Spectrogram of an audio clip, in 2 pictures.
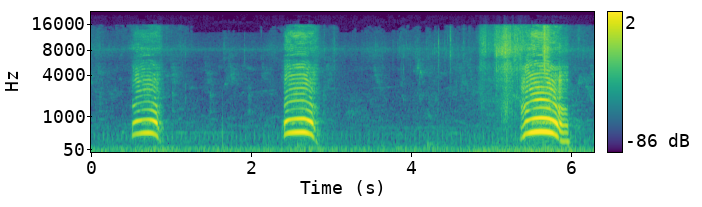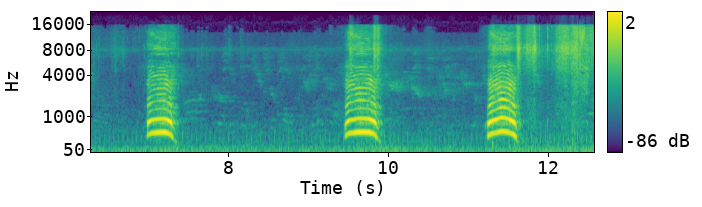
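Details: Goat bleating six times at fairly even intervals of roughly two seconds, each call a short, harmonic-rich, nasal arch that rises and drops, with near-silence between calls.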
